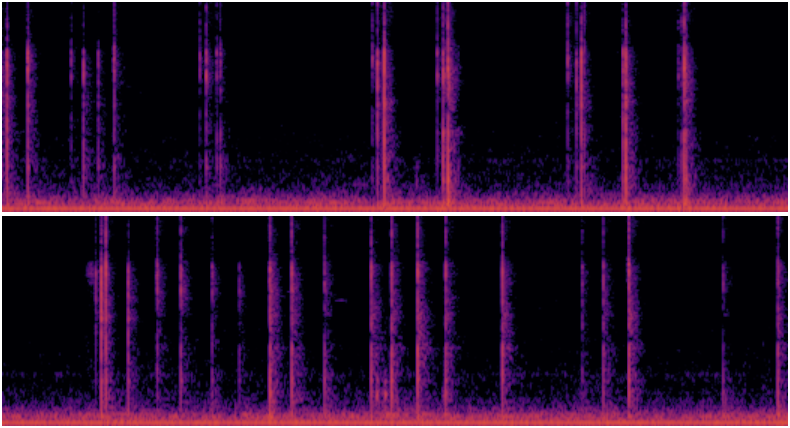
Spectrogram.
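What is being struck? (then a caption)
Smartphone with metal and plastic side frame. Long nails tap and scratch along the metal and plastic side frame of a small, solid Samsung smartphone held edge-on. Sharp, bright clicks come in irregular bursts over a quiet, steady low hum, each click dying away almost instantly.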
